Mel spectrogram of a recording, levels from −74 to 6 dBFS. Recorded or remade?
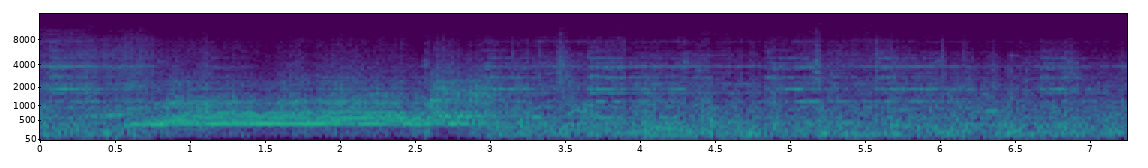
remade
